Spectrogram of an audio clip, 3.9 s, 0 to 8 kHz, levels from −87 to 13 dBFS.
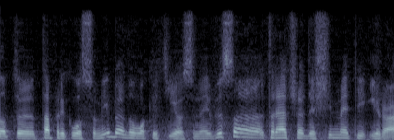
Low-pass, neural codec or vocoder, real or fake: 7.2 kHz; codec, 16 kHz, 1.1 kbps, Voila-Tokenizer; fake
